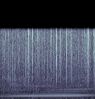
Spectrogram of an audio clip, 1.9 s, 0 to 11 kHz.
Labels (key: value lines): label: biophony
recorder: SoundTrap 300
